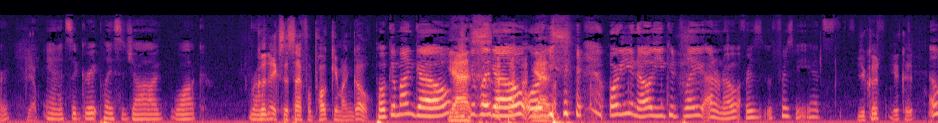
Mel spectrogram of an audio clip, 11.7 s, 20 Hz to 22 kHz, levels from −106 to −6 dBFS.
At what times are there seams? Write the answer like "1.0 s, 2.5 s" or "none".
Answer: 2.1 s, 6.1 s, 9.2 s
